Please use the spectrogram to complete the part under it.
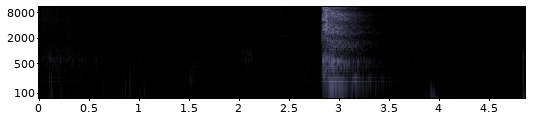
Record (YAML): cough_length: 4.9 s
cough_amplitude: 5924
cough_signal_mean_std_ratio: 0.21
survey_phase: beta (2021-08-13 to 2022-03-07)
age: 18-44
gender: Female
wearing_mask: 'No'
symptom_none: true
smoker_status: Ex-smoker
respiratory_condition_asthma: false
respiratory_condition_other: false
recruitment_source: REACT
submission_delay: 4 days
covid_test_result: Negative
covid_test_method: RT-qPCR
influenza_a_test_result: Negative
influenza_b_test_result: Negative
